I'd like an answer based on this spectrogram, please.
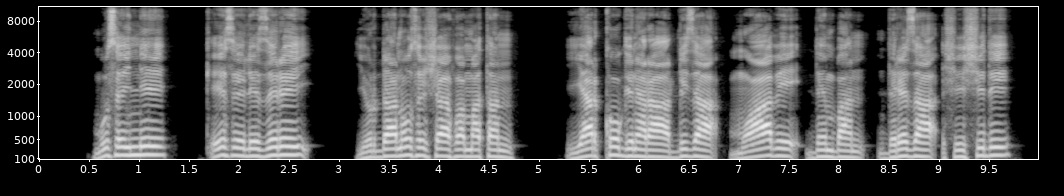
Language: Gamo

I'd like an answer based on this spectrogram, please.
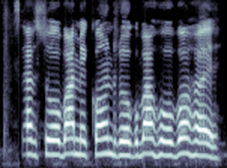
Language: Magahi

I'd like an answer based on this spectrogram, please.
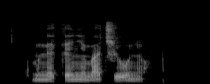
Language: Taita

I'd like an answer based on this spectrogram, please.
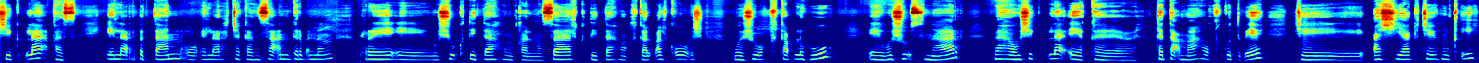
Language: Sacapulteco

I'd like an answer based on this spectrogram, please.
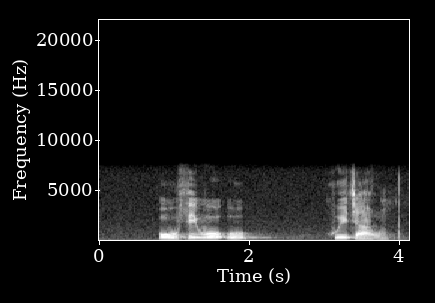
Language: Northern Sotho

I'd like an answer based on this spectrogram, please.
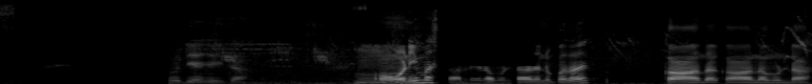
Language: Punjabi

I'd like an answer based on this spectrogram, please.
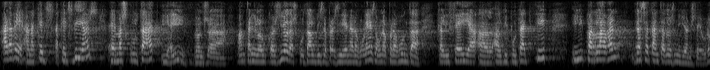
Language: Catalan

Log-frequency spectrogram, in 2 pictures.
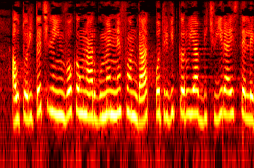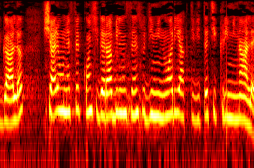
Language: Romanian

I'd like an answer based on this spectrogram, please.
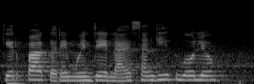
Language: Sindhi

